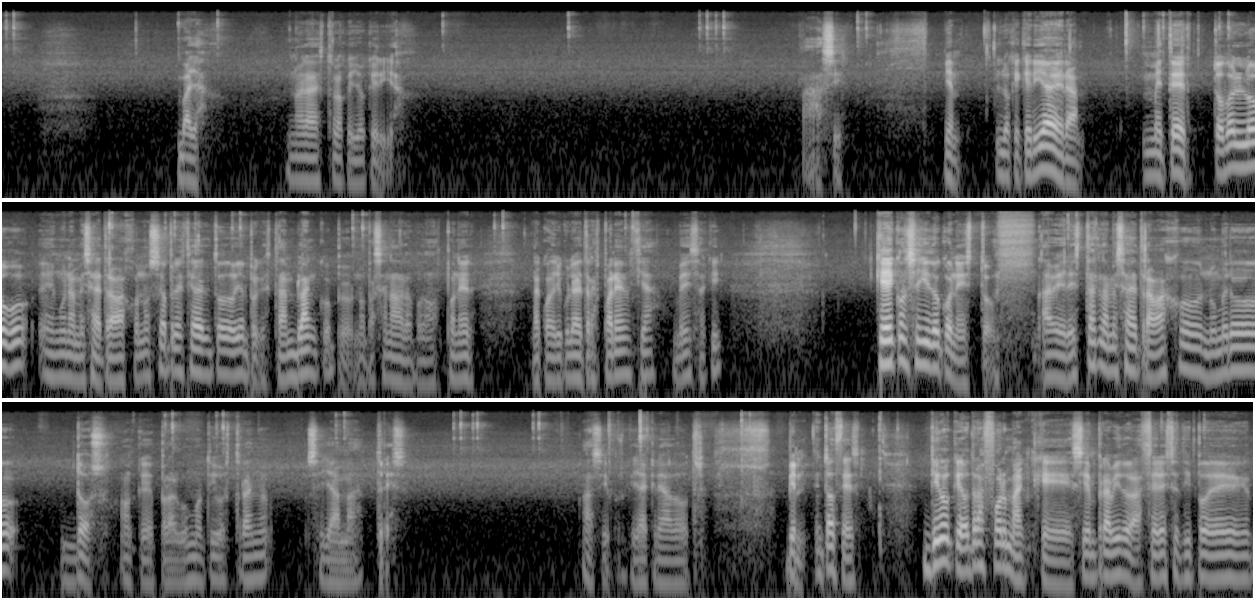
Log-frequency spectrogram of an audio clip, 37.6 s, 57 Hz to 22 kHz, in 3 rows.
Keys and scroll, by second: 3.0 super+z, 8.5 v, 11.3 space, 31.2 BackSpace, 31.3 2, 31.5 Return, 37.1 space.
